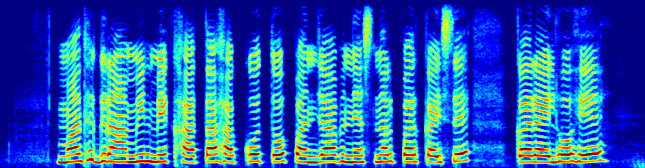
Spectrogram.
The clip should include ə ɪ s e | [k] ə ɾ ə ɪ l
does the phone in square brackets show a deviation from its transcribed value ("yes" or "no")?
no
